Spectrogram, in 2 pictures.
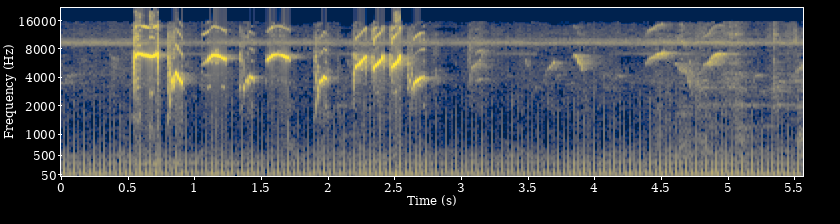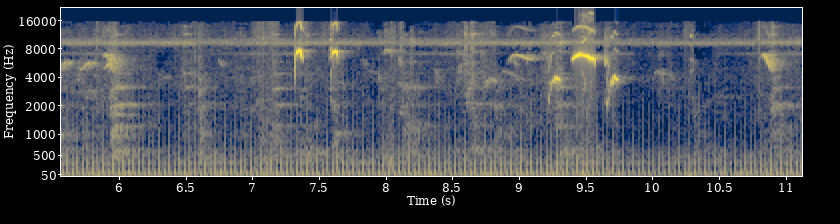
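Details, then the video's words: Cinereous tit singing loudly, played to get lazy birds singing: an opening run of high sweeping chirps and twittered phrases, then quieter scattered notes and a final bright burst, with faint steady hum beneath. "Gelatik batu gacor ‼️mengatasi burung malas bunyi"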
